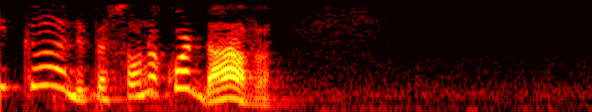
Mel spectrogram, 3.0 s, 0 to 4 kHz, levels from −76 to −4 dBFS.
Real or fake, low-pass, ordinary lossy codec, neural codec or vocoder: real; 3.6 kHz; none; none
